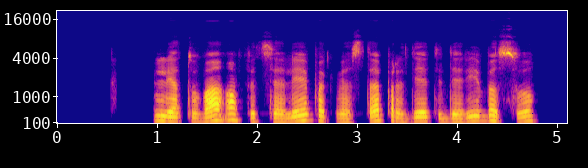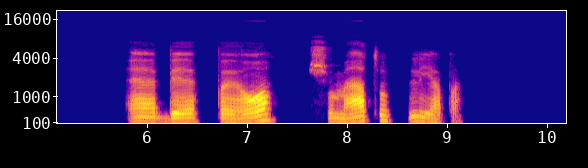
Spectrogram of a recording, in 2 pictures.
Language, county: Lithuanian, Klaipėda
